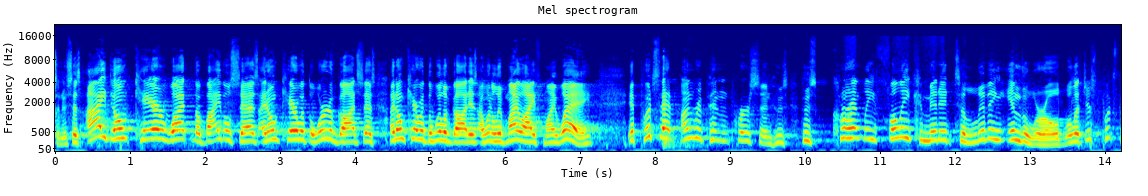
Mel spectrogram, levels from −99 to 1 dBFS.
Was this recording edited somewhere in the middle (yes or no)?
no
